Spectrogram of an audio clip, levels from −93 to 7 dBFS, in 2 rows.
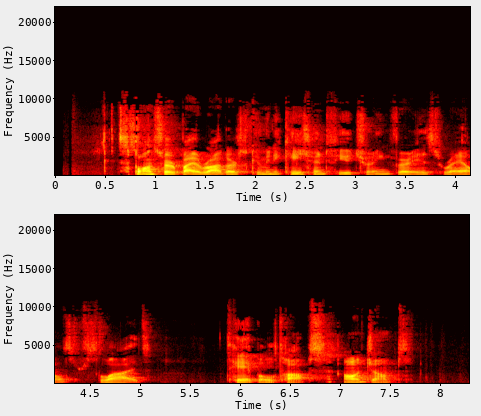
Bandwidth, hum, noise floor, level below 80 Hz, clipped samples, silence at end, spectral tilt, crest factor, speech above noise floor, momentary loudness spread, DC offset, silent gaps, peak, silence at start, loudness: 11 kHz; none; -72 dBFS; -60 dBFS; under 0.1%; 0.65 s; -4.5 dB/octave; 24 dB; 46 dB; 15 LU; under 0.1%; none; -2 dBFS; 0.65 s; -25 LUFS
